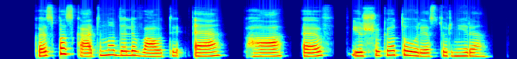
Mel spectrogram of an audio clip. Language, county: Lithuanian, Utena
